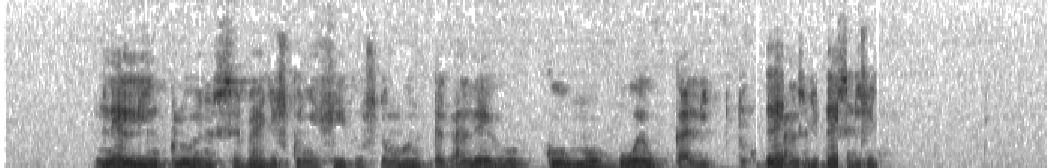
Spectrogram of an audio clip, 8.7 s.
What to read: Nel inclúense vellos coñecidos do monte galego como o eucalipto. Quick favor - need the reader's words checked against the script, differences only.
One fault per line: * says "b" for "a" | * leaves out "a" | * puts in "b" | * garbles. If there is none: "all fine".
* garbles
